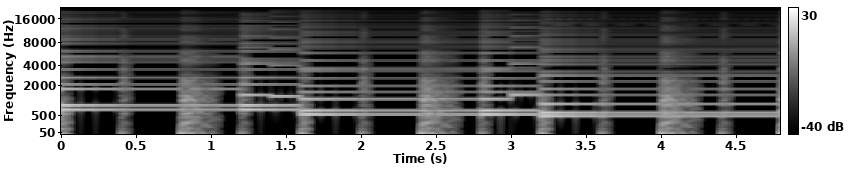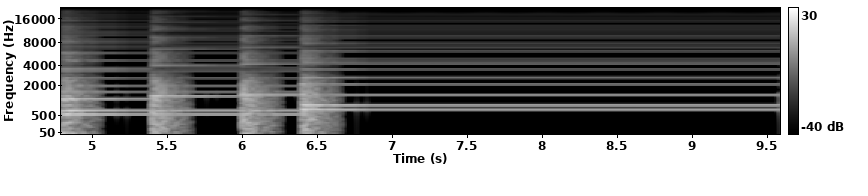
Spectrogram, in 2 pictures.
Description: Game Over PSG; Thunder Blade; master system

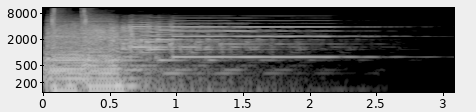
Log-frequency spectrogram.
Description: Level Up Sting; PWND

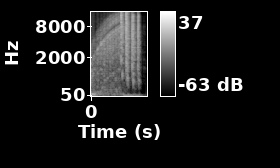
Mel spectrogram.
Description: Charge Weapon

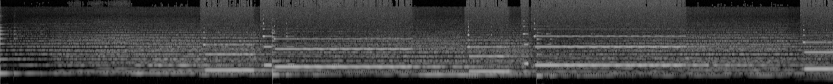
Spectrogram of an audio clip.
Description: Lullaby; Dreadwood

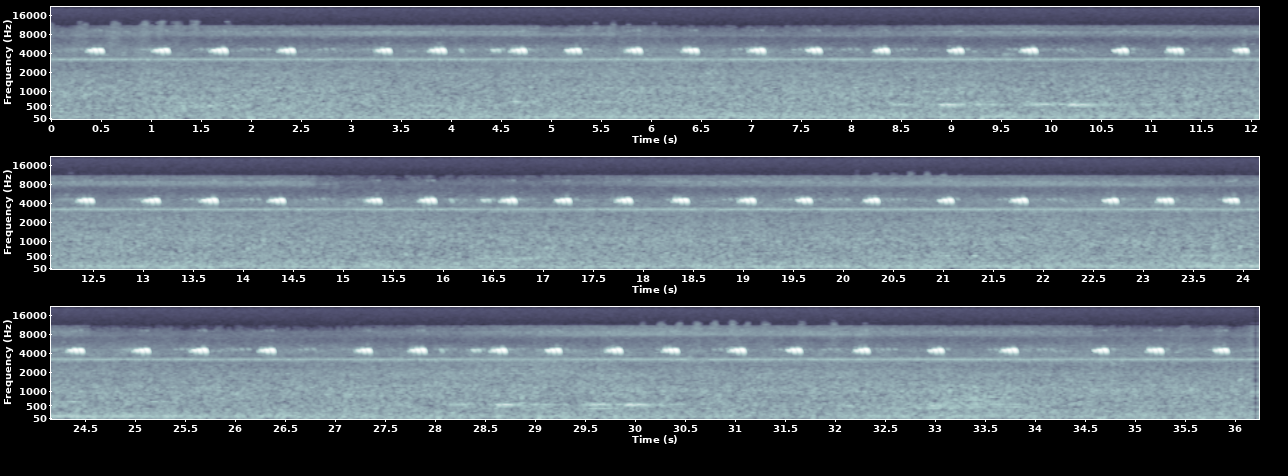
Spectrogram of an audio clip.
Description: Doorstep Ambience

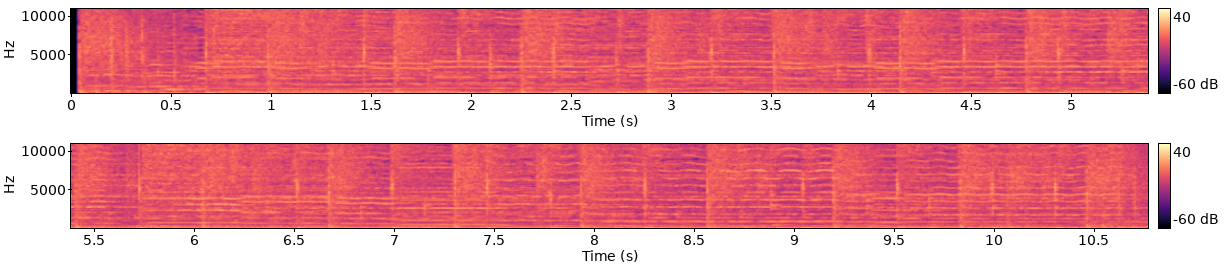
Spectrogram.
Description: sword of bravery loop; otome the exorcist

